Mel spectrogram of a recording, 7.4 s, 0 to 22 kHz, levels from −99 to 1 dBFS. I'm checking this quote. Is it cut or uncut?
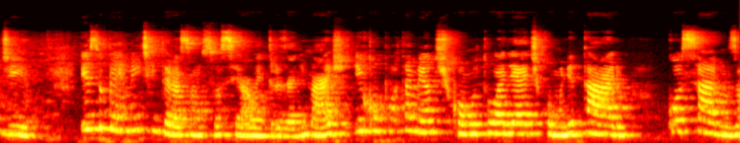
uncut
